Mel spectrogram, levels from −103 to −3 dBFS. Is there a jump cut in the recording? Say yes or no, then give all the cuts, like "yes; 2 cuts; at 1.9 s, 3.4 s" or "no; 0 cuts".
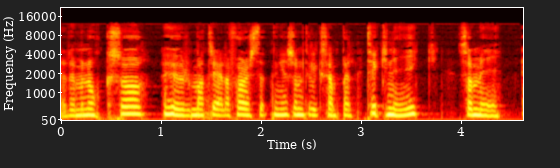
yes; 1 cut; at 3.0 s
